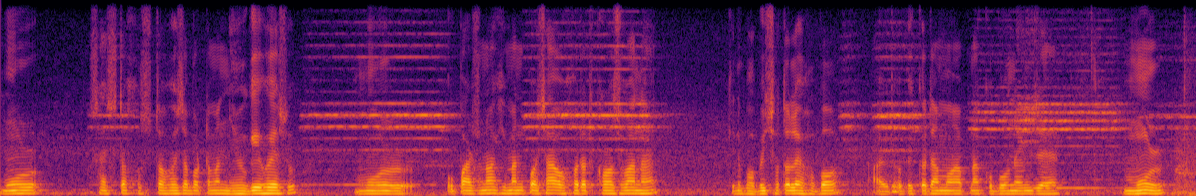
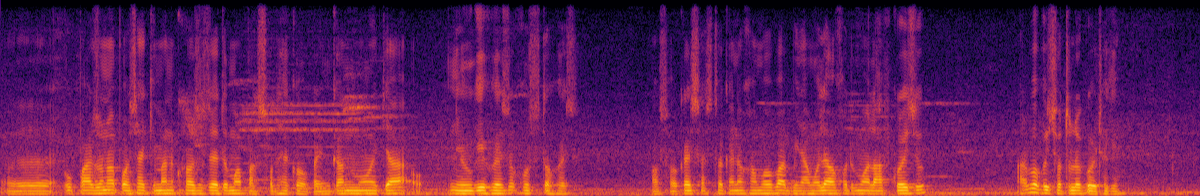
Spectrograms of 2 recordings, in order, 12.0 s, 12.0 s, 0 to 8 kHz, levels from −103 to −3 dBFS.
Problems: background sounds at intervals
